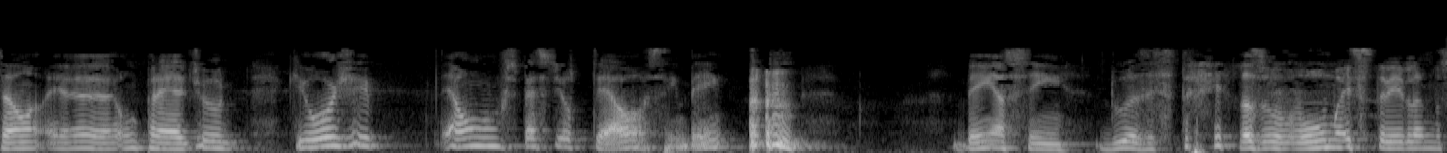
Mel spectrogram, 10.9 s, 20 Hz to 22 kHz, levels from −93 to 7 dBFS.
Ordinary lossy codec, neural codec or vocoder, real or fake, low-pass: MP3, 24 kbps; none; real; 7.2 kHz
